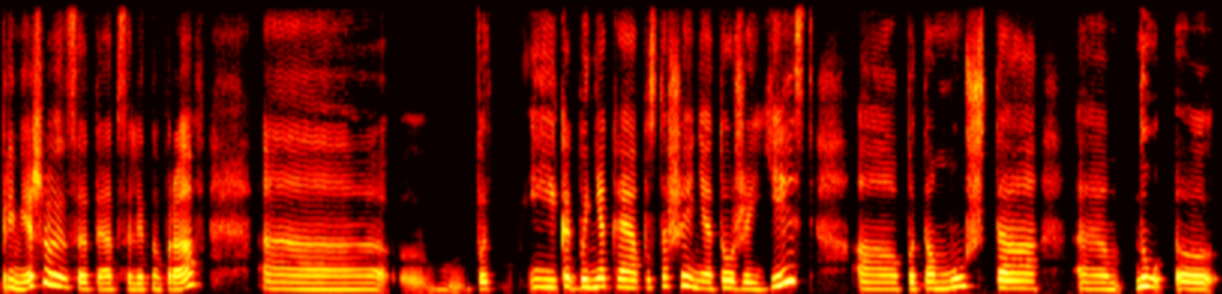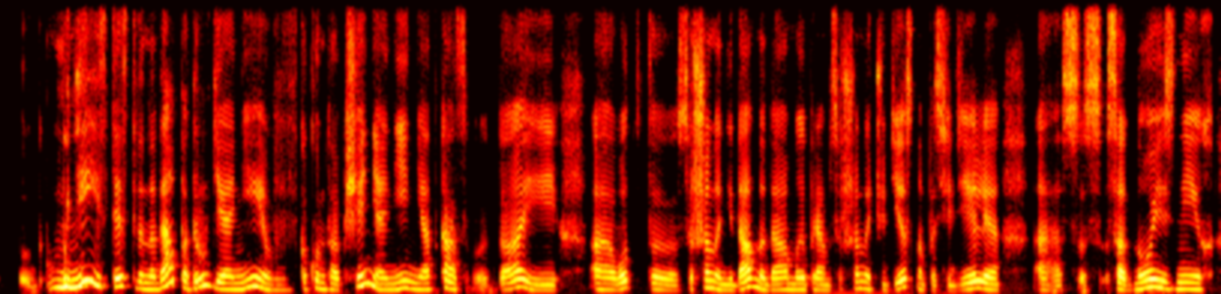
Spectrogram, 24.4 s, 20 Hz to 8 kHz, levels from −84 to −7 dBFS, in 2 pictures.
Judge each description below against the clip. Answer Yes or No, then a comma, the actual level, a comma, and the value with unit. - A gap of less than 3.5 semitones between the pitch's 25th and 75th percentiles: No, average, 4.6 semitones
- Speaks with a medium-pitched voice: Yes, medium, 180 Hz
